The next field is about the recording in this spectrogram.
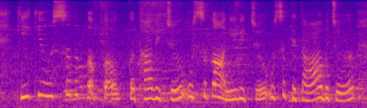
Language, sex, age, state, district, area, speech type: Dogri, female, 45-60, Jammu and Kashmir, Jammu, urban, spontaneous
